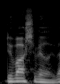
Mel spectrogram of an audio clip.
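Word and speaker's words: Dvalishvili: Divashvili. I think that's right. Yes. – Maybe. – Duvashvili. That's right. That's correct.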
